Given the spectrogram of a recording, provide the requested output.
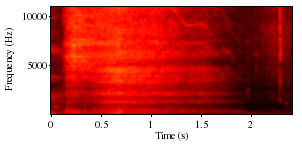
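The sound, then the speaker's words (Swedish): A long, deep breath drawn in through the nose on a count of three during a breathing exercise, a broad airy hiss that swells over about a second and a half and fades, fairly quiet, with no talking. “Och härifrån så tar vi ett djupt andetag på tre, två, ett. Andas in.”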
